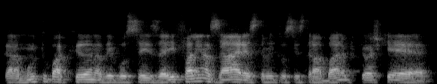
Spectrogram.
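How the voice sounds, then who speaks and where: A young adult man with a Brazilian Portuguese accent hosts a live online masterclass, chatting and reading out audience messages. His voice is on the low side and darkish in tone, and he talks fast.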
